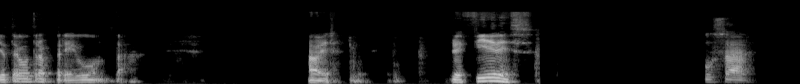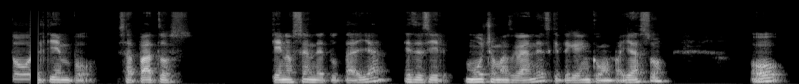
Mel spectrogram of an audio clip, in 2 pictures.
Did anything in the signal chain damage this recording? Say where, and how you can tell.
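Yes. From 5.40 to 8.38 s the speech turns duller and quieter, consistent with an input switched to a poorer device, most likely a change of capture device at the driver level. On a spectrogram the band above 8.9 kHz goes empty for that stretch, and a faint new noise floor appears well below the speech. The waveform shows an 80 ms gap at the switch and a level drop of about 5 dB until the original input returns.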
